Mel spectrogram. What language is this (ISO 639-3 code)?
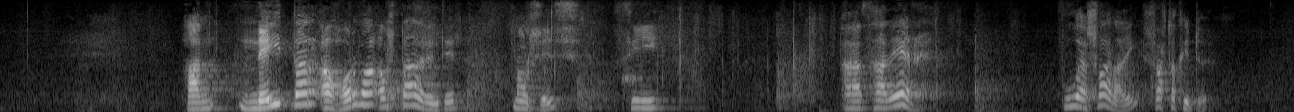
isl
